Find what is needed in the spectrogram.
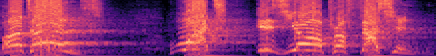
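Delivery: bellowed slowly and high. Retelling how he turns to his army: Leonidas voice. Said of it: "I'm going to try to do this in my best Leonidas voice here".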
